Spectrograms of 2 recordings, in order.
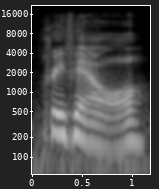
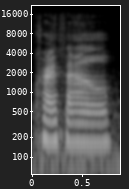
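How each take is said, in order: First: "Cryfo" with first syllable like "cree"; alternative pronunciation. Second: "Cryfo" with first syllable like "cry"; pronunciation attempt. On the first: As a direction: say "Cryfo" as "kree-fell", ending on a rise. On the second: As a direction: say "Cryfo" with an eye vowel up front. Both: Shown as a demonstration. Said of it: "I think it's Cryf".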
